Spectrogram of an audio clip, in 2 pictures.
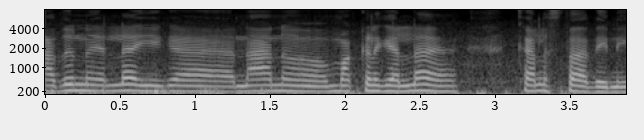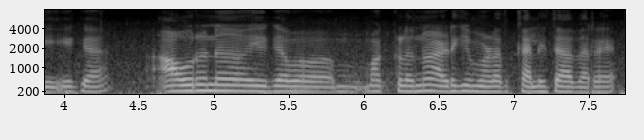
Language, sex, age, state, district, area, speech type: Kannada, female, 45-60, Karnataka, Vijayanagara, rural, spontaneous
